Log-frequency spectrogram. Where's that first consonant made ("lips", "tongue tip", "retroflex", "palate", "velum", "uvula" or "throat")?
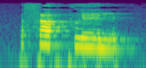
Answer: tongue tip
